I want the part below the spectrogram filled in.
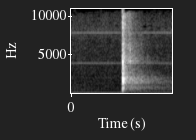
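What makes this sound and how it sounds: A structurally shaped piece of polymer speaker cone material is struck once, giving a short, dull, damped tap. Its resonances are reduced and moved lower in frequency compared with aluminum, though some remain and fade quickly.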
